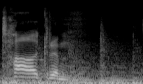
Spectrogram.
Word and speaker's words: Ptargrim: I, Ptargrim, with a silent P, the Great, vow to avenge thee.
